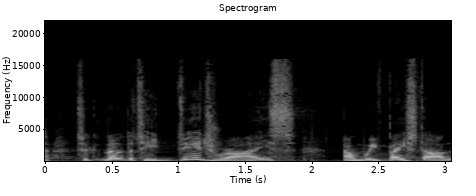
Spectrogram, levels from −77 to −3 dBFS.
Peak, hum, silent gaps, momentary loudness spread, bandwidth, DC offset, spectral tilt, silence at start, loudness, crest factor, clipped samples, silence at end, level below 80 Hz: -12 dBFS; none; none; 6 LU; 16.5 kHz; under 0.1%; -4.5 dB/octave; 0 s; -30 LUFS; 18 dB; under 0.1%; 0 s; -66 dBFS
